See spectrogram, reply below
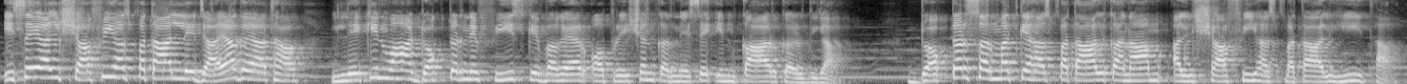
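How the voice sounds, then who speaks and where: A woman's voice: fairly high pitch, takes it slowly, a bit bright. A woman reading a scripted moral story as its narrator. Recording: roomy echo with music behind. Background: music.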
